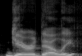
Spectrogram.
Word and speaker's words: Ghirardelli: A Mars Wrigley Confectionery, B Ferrero Group, C, I should know how to say this, but Ghirardelli. Ghirardelli. Ghirardelli.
